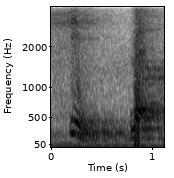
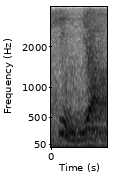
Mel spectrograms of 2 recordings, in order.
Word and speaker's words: 信乐: 佛教我们精进啊，佛教我们欢喜信乐。哎，有时候的这个也读作药，信药啊，药就是性喜称性的大欢喜，叫做信药啊。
